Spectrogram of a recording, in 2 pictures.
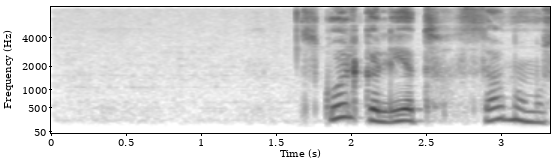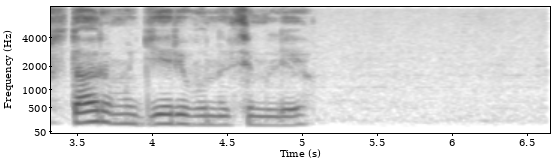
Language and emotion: Russian, sad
